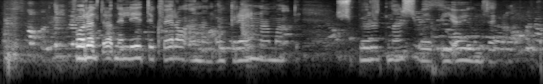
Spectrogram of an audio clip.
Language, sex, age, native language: Icelandic, female, 18-19, Icelandic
